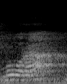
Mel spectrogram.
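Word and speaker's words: מוֹרָה: antigo, é tal que as letras são as mesmas, porém as pronúncias são diferentes. Morar e more. Morar significa professora, more significa professor. Como saber então que é morar ou more?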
